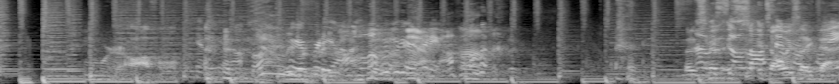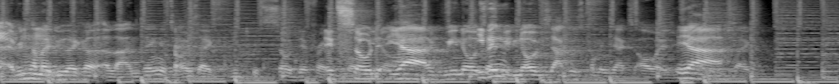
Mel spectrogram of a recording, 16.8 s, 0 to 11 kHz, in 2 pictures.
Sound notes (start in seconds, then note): 5.3 laughs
